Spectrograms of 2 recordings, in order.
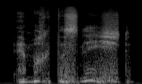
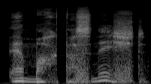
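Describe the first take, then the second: First: Hushed whisper for emphasis. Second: Slow, unvoiced whisper, Er stressed; hushed slow whisper. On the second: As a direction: whisper Er macht das nicht slowly, leaning on Er. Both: Shown as a demonstration.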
